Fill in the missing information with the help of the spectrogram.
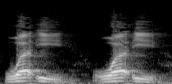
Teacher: Hamzah bawah bunyi I jangan bunyi e bunyi I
